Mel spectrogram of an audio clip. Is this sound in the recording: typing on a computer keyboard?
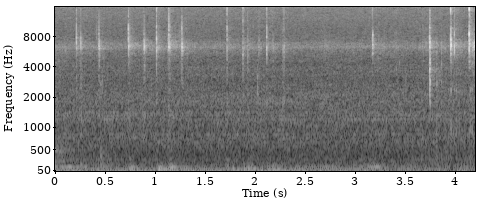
yes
